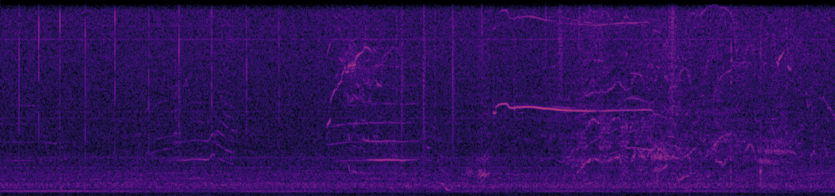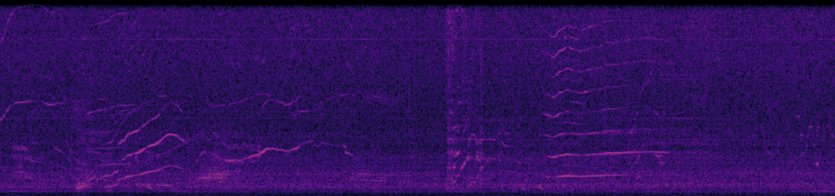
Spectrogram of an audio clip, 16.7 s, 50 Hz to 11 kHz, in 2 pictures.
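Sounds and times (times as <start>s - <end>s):
continuous hiss: 0.0s - 16.6s
steady low hum: 0.0s - 16.6s
whale soft clicks and bursts: 0.0s - 16.6s
two whales whistling: 3.3s - 12.1s, 12.8s - 15.3s.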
